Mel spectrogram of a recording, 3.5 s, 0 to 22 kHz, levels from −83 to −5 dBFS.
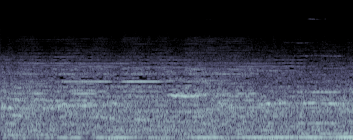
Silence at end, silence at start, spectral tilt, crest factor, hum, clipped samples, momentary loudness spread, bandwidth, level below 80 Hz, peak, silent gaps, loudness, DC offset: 0 s; 0 s; -7 dB/octave; 12 dB; none; under 0.1%; 2 LU; 7.6 kHz; -42 dBFS; -16 dBFS; none; -28 LUFS; under 0.1%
